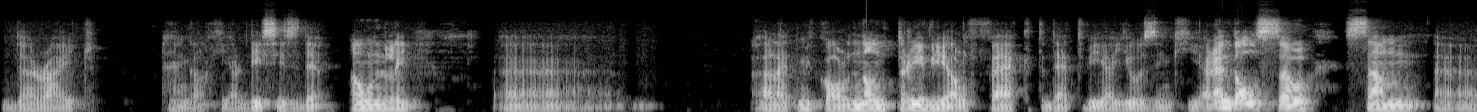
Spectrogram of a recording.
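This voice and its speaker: Very slow speech in a non-native accent, with long, frequent pauses and ordinary pitch variation. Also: man, fairly low pitch for a man. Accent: non-native English, noticeable. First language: not English. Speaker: math teacher. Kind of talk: lecture. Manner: halting, many fillers.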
